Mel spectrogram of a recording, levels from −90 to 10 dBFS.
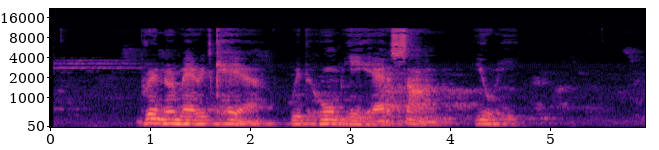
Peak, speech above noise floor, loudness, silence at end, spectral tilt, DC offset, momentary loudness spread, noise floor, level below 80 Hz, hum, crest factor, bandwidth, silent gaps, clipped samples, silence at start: -4 dBFS; 35 dB; -22 LUFS; 0.95 s; -5.5 dB/octave; under 0.1%; 18 LU; -56 dBFS; -54 dBFS; none; 20 dB; 11.5 kHz; none; under 0.1%; 0.1 s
